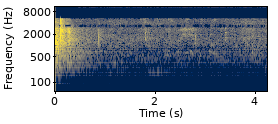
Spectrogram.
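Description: Billiard balls click together on a table.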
